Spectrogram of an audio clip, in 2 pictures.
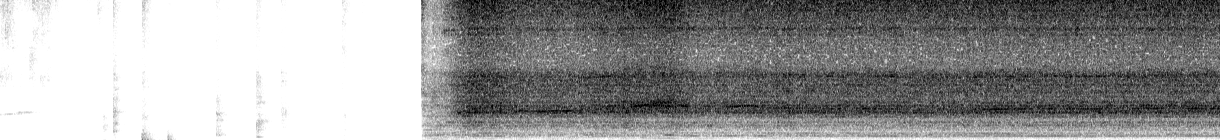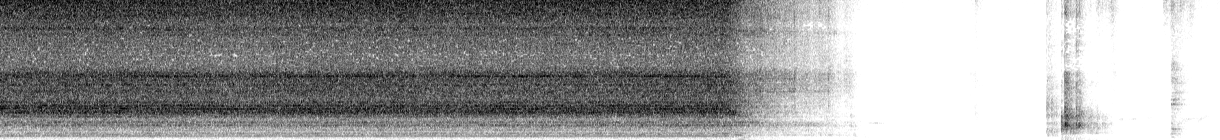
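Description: Countertop blender running for about twenty seconds as it purées raw cassava (yuca) with water, then winding down after it is switched off. A few light knocks come before it starts and a short knock follows near the end.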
